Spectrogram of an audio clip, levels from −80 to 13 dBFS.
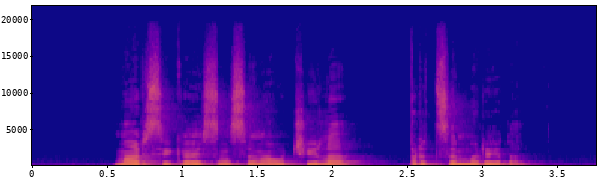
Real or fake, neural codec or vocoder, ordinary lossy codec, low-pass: real; none; none; 19.8 kHz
